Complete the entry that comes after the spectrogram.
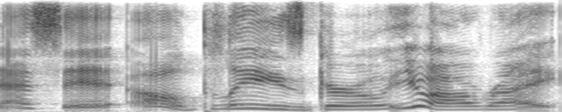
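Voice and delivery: high, breezy, reassuring, dismissive tone.

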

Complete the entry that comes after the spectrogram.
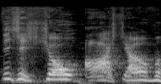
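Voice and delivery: put-on kid voice screaming. Game master voicing the kid Gilroy, who gives Griffin a thumbs up, Gilroy screaming. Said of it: "he screams".

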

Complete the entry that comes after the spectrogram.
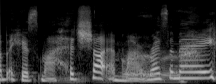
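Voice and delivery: put-on poor Australian accent that drifts into cockney. Retell what she told the Street Profits backstage, as Billie in a bad, slightly cockney Australian accent. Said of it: "It's getting a little cockney there".

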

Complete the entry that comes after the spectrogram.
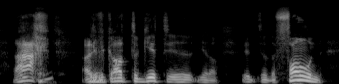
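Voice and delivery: put-on botched, half-hearted Scottish accent. Retelling a film character's lines: failed Scottish accent. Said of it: "that's not even a Scottish accent".

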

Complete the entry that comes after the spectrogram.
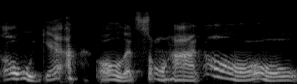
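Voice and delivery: high nerdy voice, each oh drawn out. Describing a sex scene, the speaker imitates a man doing the Steve Urkel voice. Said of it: "doing like the Steve Urkel voice".

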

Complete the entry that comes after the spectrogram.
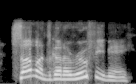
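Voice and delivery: mock voice, blurted out loud. Quoting a woman sitting with the bride on a night out: retelling loud talk. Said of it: "she would just loudly say out loud".

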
